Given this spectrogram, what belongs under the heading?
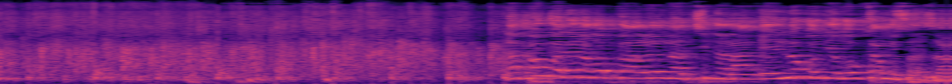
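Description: A church congregation applauds, with dense clapping rising together with voices and cheering from the crowd. Partway through, a voice comes in over the clapping and the crowd noise.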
